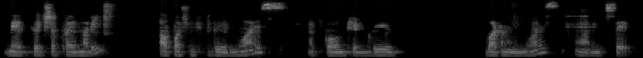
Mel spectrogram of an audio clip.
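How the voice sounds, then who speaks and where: A software trainer with an Indian Telugu accent speaks very slowly in a husky, lowish voice, guiding learners step by step through a screen-share tutorial in two languages. He often checks understanding with short questions, and the lo-fi recording sounds dull and roomy.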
